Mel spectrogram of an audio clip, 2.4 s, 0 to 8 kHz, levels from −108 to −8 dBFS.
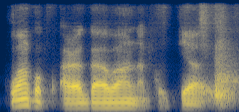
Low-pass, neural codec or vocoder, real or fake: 7.2 kHz; codec, 24 kHz, 0.9 kbps, DualCodec; fake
